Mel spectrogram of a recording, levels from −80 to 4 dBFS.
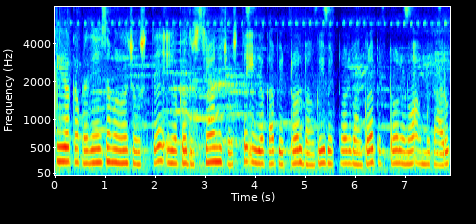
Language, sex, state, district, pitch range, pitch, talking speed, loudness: Telugu, female, Andhra Pradesh, Guntur, 215-240 Hz, 225 Hz, 115 wpm, -15 LUFS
